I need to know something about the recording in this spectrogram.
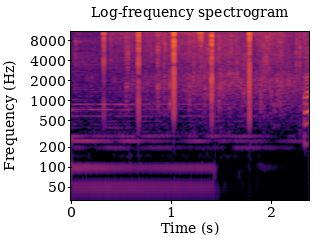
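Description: A live worship band's last chord held and fading out, its low bass note stopping about one and a half seconds in, with a few sharp clicks scattered through it.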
